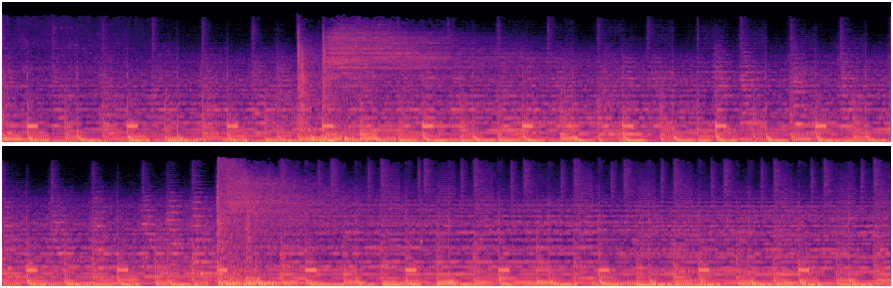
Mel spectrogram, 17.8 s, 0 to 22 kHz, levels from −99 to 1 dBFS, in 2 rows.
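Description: At 6.95 s and again at 13.08 s, compressed frames are skipped. Whole frames never reach the output, so the sound leaps forward by roughly 70 ms. Unlike a dropout, no silent gap is left; the audio simply jumps ahead.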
